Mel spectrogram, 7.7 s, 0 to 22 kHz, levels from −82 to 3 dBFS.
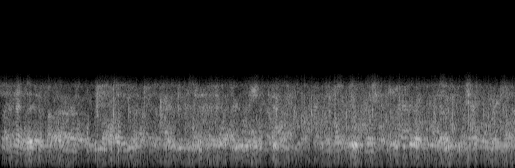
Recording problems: phone-call audio; nothing above 3 kHz
chatter from many people; very loud; throughout; 5 dB above the speech
traffic noise; very faint; throughout; 20 dB below the speech

